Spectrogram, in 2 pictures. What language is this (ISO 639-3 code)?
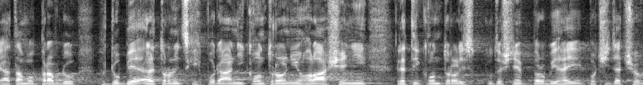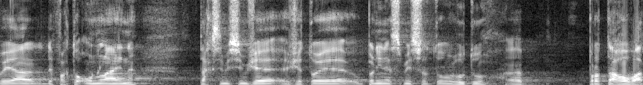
ces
